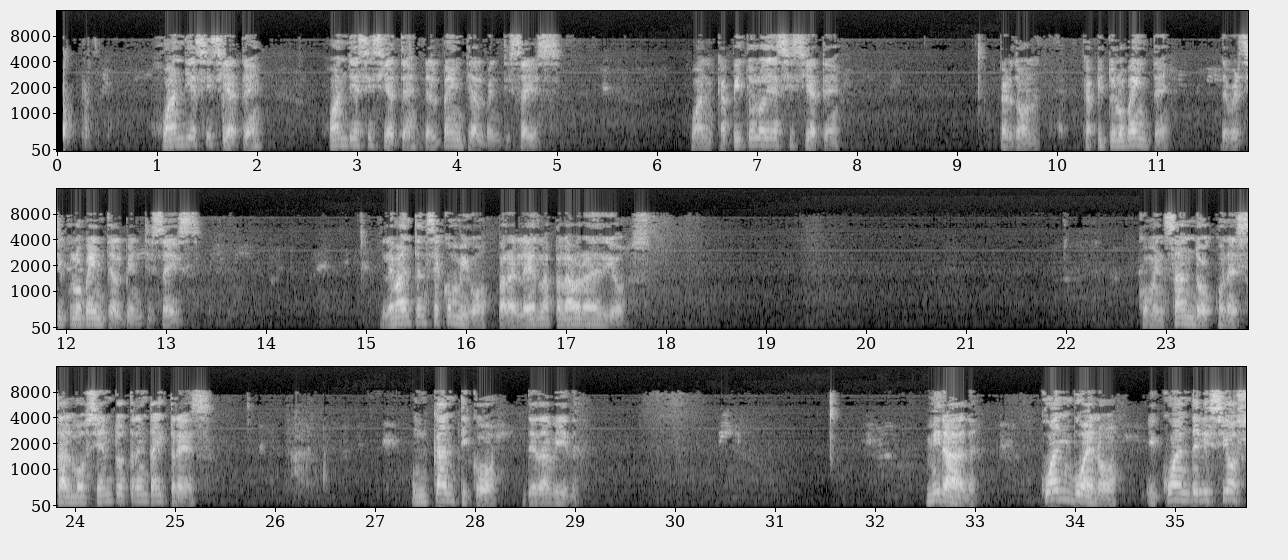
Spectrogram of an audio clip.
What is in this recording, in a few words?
Spanish; TheChurchandUnity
